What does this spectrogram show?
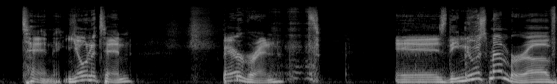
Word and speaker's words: Berggren: Jonathan Berggren. Oh, is that really how you pronounce it? According to Hockey Reference, it's Jonathan Berggren is the newest member of the St.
